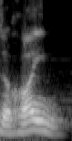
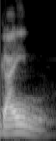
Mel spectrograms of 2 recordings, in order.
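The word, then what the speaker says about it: غين: Remember that this ghain, do not pronounce it as gain or ghain. It must have a fuller sound and it must be pronounced in that manner.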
